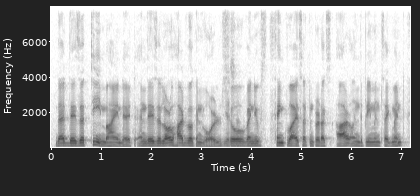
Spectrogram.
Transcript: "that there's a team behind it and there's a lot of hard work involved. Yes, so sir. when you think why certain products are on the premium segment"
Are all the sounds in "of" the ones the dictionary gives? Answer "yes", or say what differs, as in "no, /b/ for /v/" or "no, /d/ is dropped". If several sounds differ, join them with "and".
yes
